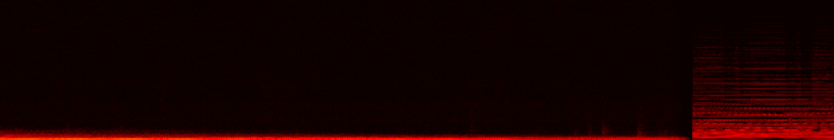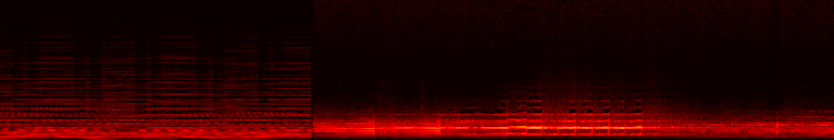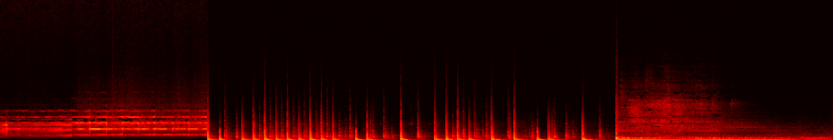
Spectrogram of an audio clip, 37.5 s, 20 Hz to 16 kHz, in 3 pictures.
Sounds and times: piano 0:00.0 - 0:27.6
percussion 0:28.2 - 0:37.5

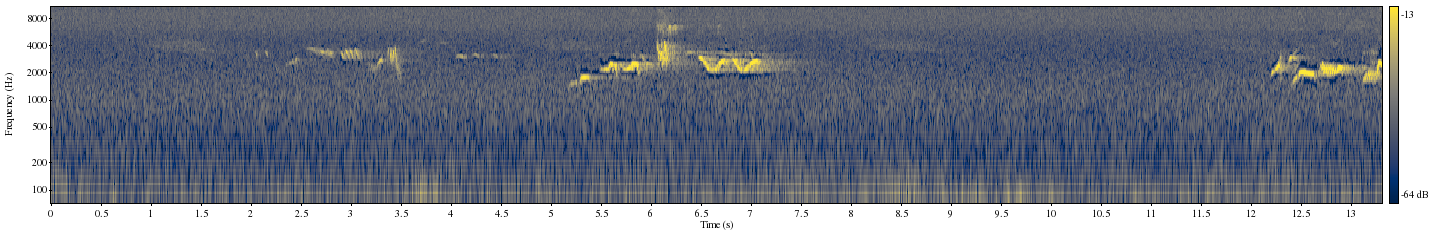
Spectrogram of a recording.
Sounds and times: Wind 0:00.0 - 0:13.3
forest birds 0:00.9 - 0:09.0
forest birds 0:11.6 - 0:13.3

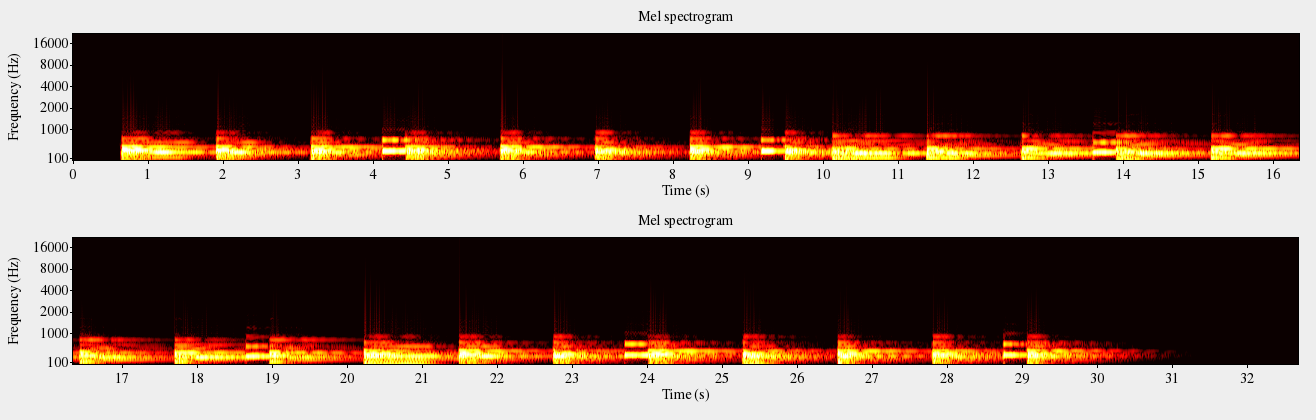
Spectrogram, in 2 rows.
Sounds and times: piano part 0:00.6 - 0:30.6

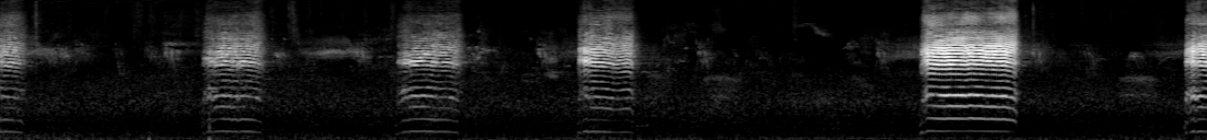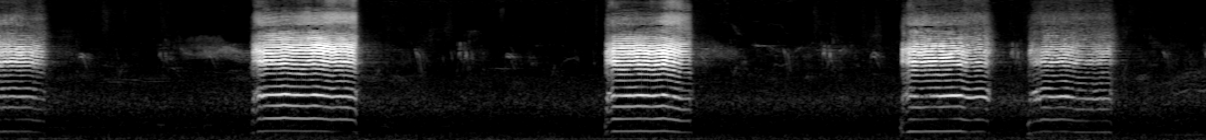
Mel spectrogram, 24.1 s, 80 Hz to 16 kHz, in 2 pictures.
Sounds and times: Lamb outside fence in distress, calling 0:00.0 - 0:00.4
Lamb outside fence in distress, calling 0:02.0 - 0:02.8
Lamb outside fence in distress, calling 0:04.0 - 0:04.7
Lamb outside fence in distress, calling 0:05.8 - 0:06.4
Lamb outside fence in distress, calling 0:09.2 - 0:10.3
Lamb outside fence in distress, calling 0:11.8 - 0:12.6
Lamb outside fence in distress, calling 0:14.6 - 0:15.7
Lamb outside fence in distress, calling 0:18.1 - 0:19.0
Lamb outside fence in distress, calling 0:21.1 - 0:23.3

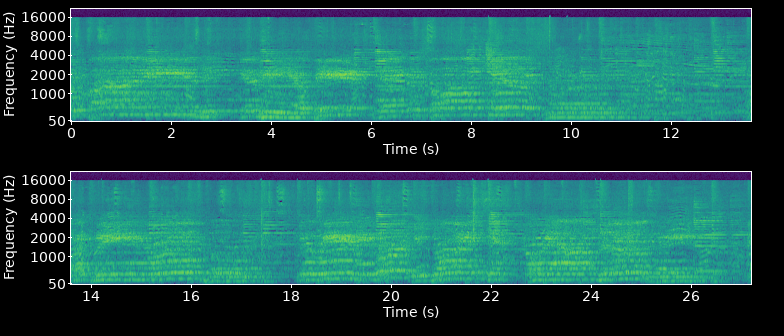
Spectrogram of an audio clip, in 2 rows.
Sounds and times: singing 0:00.0 - 0:12.2
people talking around me 0:00.0 - 0:27.2
singing 0:13.2 - 0:27.2

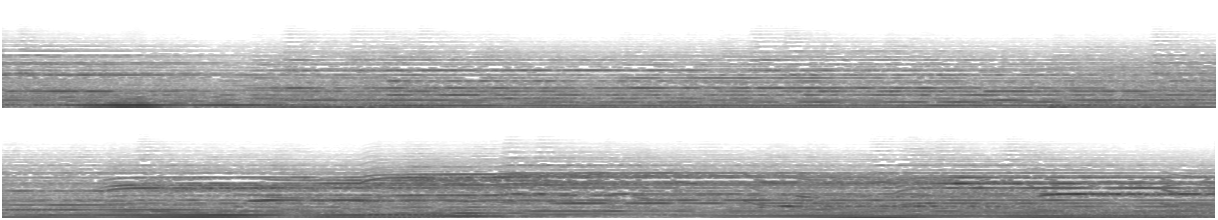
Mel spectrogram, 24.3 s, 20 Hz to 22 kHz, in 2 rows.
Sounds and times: bowed double bass 0:00.0 - 0:24.2
violin 0:00.0 - 0:24.2

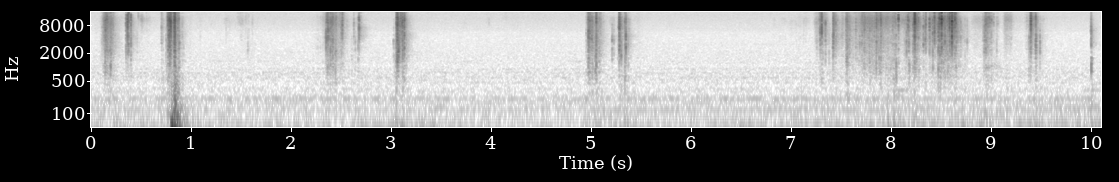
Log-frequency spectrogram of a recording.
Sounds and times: Paper Movement and Crumble 0:02.3 - 0:03.2
Paper Movement and Crumble 0:05.0 - 0:05.4
Paper Movement and Crumble 0:07.2 - 0:09.6

